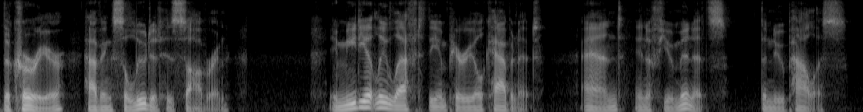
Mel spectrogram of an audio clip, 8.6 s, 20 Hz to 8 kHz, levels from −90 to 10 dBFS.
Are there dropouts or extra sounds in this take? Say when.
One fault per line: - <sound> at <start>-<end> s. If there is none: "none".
none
